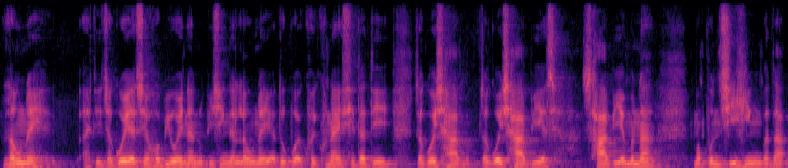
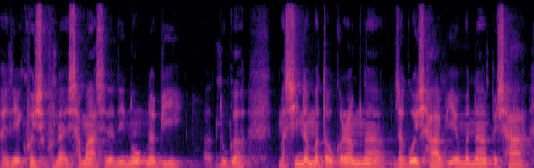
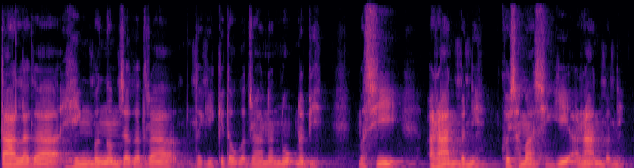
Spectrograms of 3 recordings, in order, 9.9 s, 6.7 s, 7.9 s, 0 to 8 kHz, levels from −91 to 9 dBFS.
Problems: none marked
